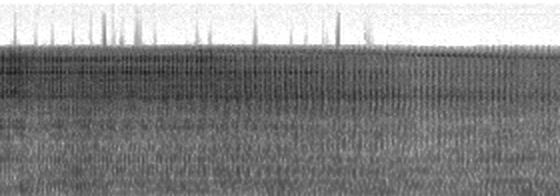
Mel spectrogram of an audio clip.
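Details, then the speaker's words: Dawlance home spin dryer after the motor coupling, which had excessive play, had its nut-bolts retightened: an even, steady motor whir with no knocking, rattle or wobble; the motor that was noisy before now runs smoothly. "अब यह motor बिल्कुल smooth चल रही है"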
